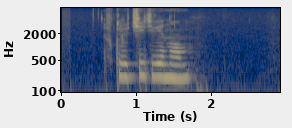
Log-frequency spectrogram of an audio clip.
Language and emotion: Russian, neutral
